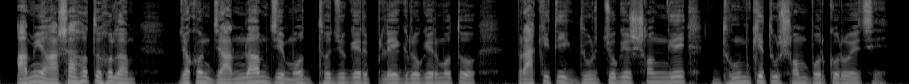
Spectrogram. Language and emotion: Bengali, sad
